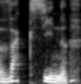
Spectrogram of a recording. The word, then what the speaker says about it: vaccine: on va dire je vaccine. Souvenez-vous, hein, les deux C, vous allez prononcer comme si c'était x, je vaccine.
